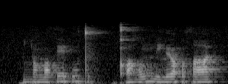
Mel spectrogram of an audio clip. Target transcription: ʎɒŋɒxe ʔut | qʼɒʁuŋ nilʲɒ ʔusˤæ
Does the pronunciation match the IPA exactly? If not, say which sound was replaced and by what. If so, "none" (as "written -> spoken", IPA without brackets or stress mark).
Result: none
